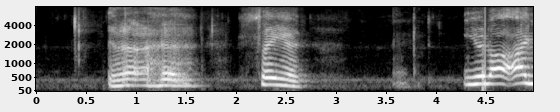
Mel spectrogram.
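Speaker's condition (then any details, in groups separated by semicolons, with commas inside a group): Cerebral palsy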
